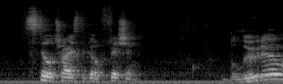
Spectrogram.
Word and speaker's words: Bluto: Bluto or Pluto? Bluto. the town. Pluto, but with a B instead of a P.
